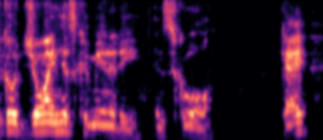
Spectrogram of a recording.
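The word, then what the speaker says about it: Skool: So, it's just school. It's spelled S as in Sam, K as in Kevin, O L.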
